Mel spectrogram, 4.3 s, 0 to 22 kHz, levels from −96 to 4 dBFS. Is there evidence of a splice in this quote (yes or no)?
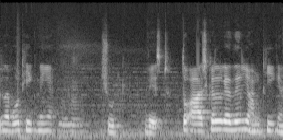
yes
